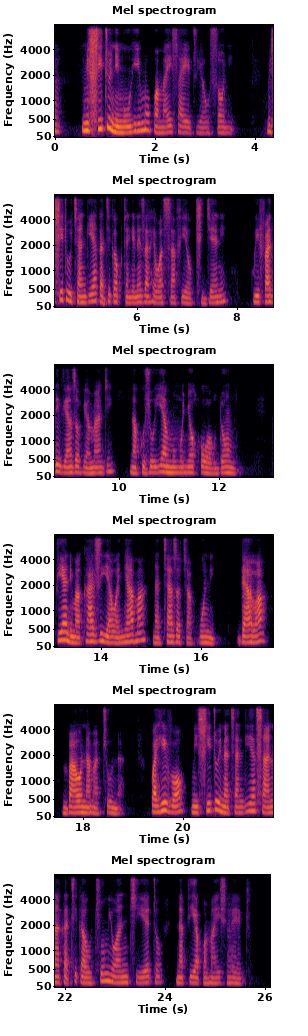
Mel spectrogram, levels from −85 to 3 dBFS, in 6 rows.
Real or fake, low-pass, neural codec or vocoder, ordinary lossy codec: fake; 7.2 kHz; codec, 16 kHz, about 1 kbps, DyCAST, with the encoder's durations; Opus, 24 kbps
